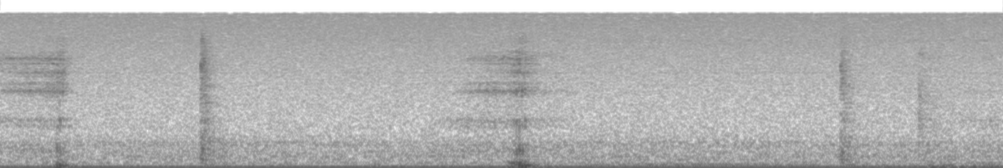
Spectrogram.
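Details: Sleeping Pitbull Debo, four years old, an American Staffordshire Terrier mix, breathes and snores into a nearby microphone: two clear raspy snores about three seconds apart, with faint snorts between them, over a constant low background drone.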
